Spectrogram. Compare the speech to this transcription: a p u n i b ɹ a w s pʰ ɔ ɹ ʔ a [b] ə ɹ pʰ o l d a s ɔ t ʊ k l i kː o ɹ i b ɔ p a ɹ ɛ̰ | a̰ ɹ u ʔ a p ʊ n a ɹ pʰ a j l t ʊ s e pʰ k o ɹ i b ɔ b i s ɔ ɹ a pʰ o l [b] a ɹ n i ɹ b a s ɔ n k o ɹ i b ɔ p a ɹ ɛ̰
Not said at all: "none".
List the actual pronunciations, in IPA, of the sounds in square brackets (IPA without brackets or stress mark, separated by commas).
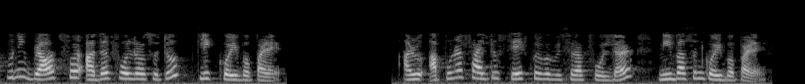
d, d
